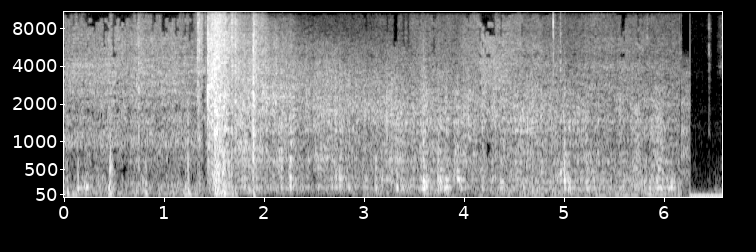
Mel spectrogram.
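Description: Thunder from a nearby lightning strike: one sharp, loud crack about a second and a half in, then rumbling, over steady road and wind noise from a moving vehicle. The sound cuts off abruptly near the end.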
